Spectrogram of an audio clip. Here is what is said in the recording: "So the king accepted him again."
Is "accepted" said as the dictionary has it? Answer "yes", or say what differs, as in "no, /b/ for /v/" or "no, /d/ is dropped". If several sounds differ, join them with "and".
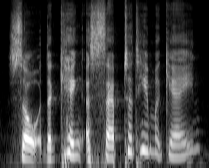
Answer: no, /k/ is dropped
